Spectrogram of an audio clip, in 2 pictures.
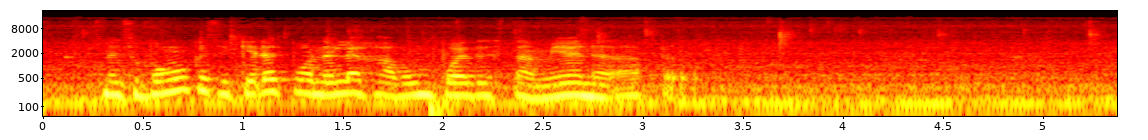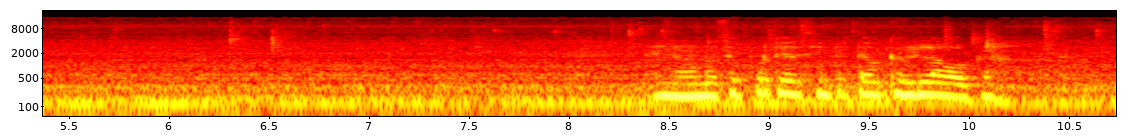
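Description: A young woman talks close by, calmly and with animation.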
